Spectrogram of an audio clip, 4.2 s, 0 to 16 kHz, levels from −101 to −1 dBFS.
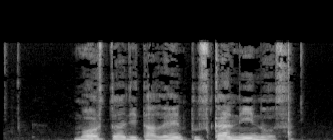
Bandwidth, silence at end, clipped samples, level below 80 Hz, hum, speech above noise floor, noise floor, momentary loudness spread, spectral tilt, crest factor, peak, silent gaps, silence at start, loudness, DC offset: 12 kHz; 0.5 s; under 0.1%; -56 dBFS; none; 49 dB; -75 dBFS; 11 LU; -5 dB/octave; 18 dB; -10 dBFS; none; 0.95 s; -26 LUFS; under 0.1%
